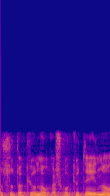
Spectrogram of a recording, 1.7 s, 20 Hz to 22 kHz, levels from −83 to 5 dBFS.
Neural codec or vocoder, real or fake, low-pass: codec, 16 kHz, 8 kbps, FunCodec, trained on LibriTTS, 25 frames a second; fake; 7.2 kHz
